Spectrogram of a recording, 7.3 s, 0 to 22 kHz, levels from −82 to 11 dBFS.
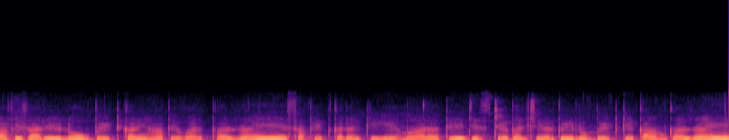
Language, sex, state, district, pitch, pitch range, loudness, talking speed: Hindi, female, Haryana, Rohtak, 200 Hz, 190-215 Hz, -16 LUFS, 245 wpm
